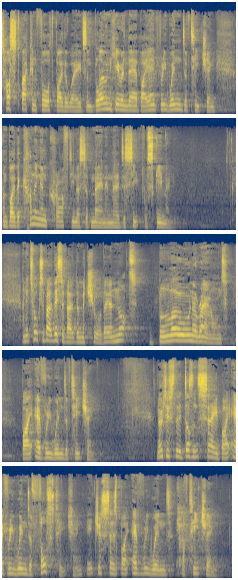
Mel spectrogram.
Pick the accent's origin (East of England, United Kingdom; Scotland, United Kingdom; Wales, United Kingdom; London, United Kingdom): Scotland, United Kingdom; Edinburgh; when I was growing up in Edinburgh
